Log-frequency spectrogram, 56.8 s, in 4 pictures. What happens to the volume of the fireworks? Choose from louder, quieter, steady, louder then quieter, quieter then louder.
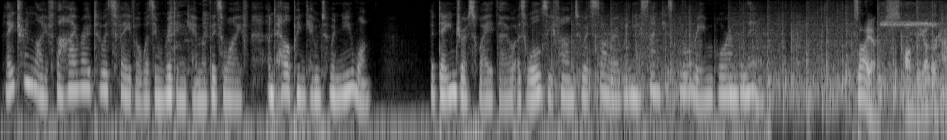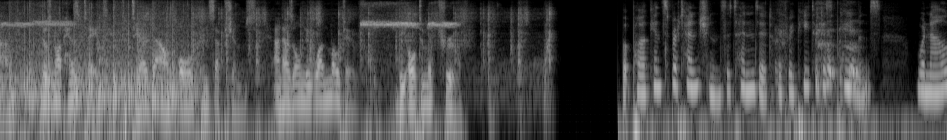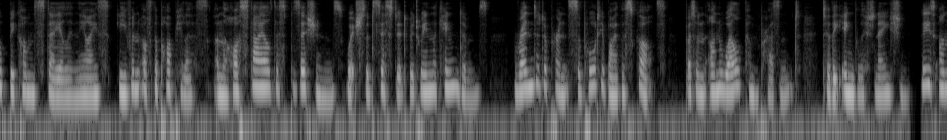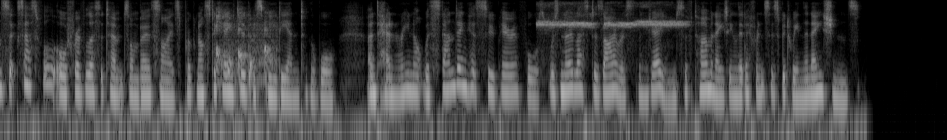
louder.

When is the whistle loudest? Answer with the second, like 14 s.
20 s.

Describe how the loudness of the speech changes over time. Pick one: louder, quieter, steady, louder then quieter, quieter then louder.
quieter.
